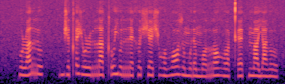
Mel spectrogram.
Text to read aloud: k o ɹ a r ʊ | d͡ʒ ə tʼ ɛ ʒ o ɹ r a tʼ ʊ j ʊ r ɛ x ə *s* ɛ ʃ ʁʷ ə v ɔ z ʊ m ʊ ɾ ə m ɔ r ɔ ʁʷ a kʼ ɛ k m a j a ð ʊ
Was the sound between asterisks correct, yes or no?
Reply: no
